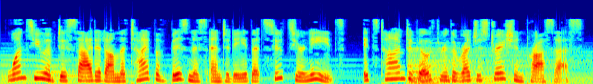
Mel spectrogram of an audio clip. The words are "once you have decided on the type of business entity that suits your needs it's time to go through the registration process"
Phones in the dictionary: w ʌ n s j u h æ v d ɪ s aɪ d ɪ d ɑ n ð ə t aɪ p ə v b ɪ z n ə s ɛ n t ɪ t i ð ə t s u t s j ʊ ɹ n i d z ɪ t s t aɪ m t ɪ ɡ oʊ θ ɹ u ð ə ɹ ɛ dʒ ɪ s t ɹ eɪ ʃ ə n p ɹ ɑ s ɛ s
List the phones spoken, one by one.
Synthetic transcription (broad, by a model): w ʌ n s j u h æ v d ɪ s aɪ d ɪ d n ð ə t aɪ p ə v b ɪ z n ə s ɛ n t ɪ t i ð ə t s u t s j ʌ ɹ n i d z ɪ t s t aɪ m t ɪ ɡ oʊ θ ɹ u ð ə ɹ ɛ dʒ ɪ s t ɹ eɪ ʃ ə n p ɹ ɑ s ɛ s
